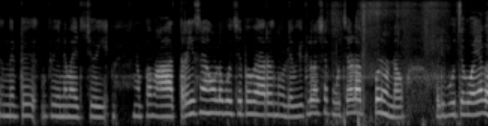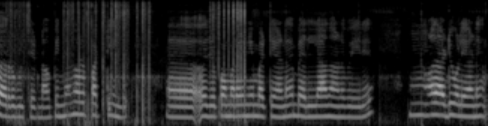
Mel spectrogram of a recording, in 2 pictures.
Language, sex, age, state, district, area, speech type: Malayalam, female, 18-30, Kerala, Wayanad, rural, spontaneous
